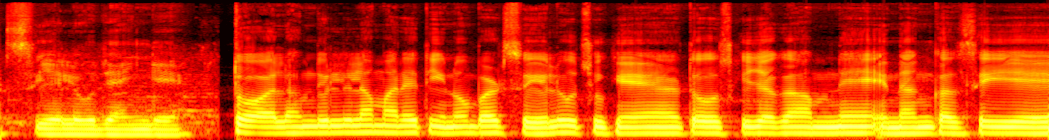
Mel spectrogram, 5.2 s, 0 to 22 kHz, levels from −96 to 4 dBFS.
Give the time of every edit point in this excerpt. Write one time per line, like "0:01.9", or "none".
0:01.0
